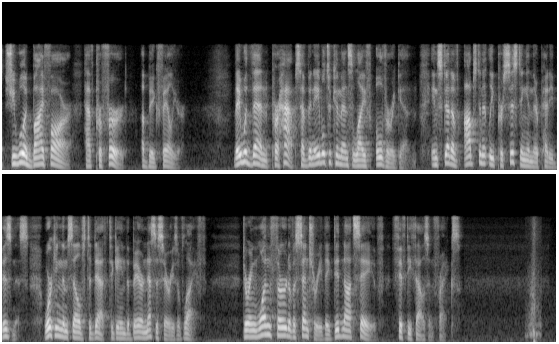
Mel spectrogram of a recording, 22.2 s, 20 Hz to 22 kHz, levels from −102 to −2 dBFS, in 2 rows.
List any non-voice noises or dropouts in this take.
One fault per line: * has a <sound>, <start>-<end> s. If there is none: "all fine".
* has a whoosh, 21.6-21.9 s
